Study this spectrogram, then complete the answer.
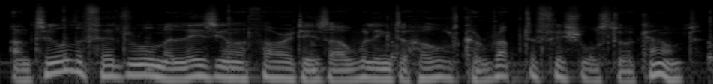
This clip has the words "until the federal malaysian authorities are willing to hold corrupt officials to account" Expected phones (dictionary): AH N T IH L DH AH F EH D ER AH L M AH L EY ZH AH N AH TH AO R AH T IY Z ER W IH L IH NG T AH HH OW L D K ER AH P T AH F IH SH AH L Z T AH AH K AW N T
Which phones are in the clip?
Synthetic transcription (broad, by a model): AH N T IH L DH AH F EH D ER AH L M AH L EY Z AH N AH TH AO R AH T IY Z ER W IH L IH NG T AH HH OW L D K ER AH P T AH F IH SH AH L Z T AH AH K AW N T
